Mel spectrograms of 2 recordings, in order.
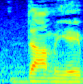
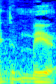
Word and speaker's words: Damier: We pronounce it Damier, but it's really Demir.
